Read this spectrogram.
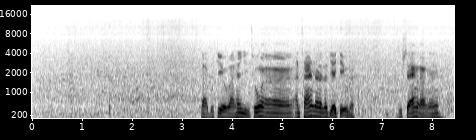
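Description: Small waves lap gently against a rocky shore.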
